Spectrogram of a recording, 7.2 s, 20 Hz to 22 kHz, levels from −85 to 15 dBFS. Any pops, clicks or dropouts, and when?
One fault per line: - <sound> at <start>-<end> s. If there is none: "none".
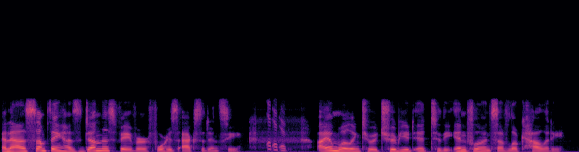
- chirp at 3.3-3.7 s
